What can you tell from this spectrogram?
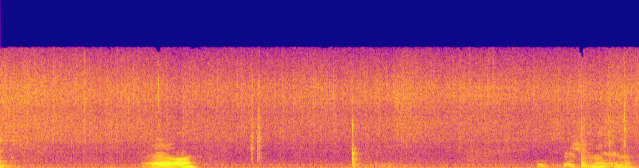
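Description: Steak and shrimp sizzling steadily on a grill grate over hot coals, with a couple of sharp clicks of metal tongs as the food is turned.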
